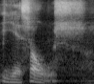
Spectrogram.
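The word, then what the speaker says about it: Ἰησοῦς: como la y más o menos y la pronunciación es 10 shows y entonces en la gramática y la o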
